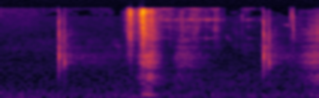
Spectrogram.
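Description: A few short, sharp clicks or taps, about three in two seconds, over faint room tone.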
